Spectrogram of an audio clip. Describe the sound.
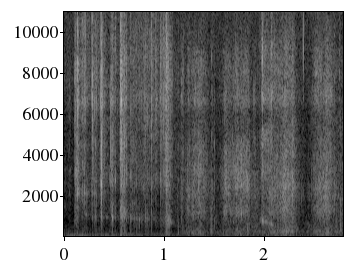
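Crunching bites and chewing of a banana cream-filled biscuit cookie: many crisp, irregular crunches and crackles in quick succession, faint and without talk.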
